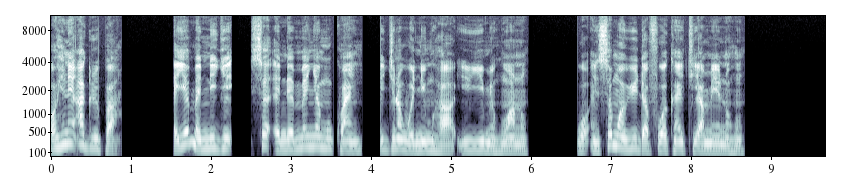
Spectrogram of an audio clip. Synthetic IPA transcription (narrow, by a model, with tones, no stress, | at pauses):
ɔ˨hɪ˦nɪ̃˦ʔa˦ɡɾi˦pʰa˨ | ɛ˨jɛ˦mæ̃ː˨˦ĩ˦d͡ʑɪ˦ | sɛ˦ʔn̩˨ɛ̃˨m˦mɛ̃˦ɲã˦mũ˦kʷʰã˦n | ɛ˦d͡ʑi˦nã˦wɔ˨nĩ˦mɦa˦jɪ˦ji˦mɪ̃˨ɦʊ̃˦a˦nʊ̃˦ | wɔ˨n̩˨sɛ˦mʊ̃˦a˨ɥu˦da˨fʊ˦ɔ˦kʰã˦˨tʰi˦a˨mɪ̃˦nʊ̃˦ɦʊ̃˦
